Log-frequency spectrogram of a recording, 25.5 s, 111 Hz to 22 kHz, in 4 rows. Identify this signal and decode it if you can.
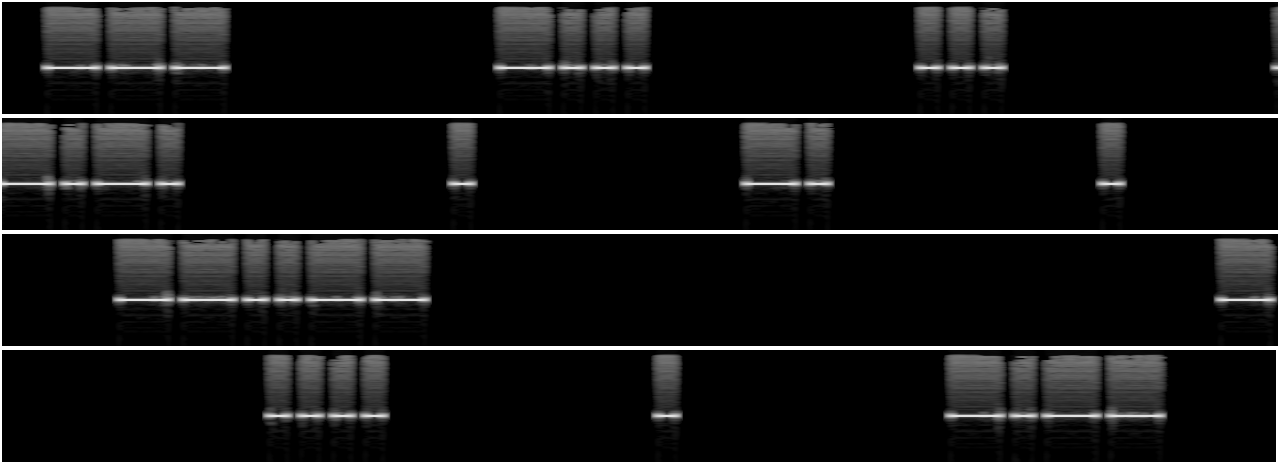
Morse code, heard as a keyed tone, about 15 wpm, spaced as for 5 wpm, 1000 Hz. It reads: OBSCENE, THEY
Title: 5 WPM morse code quotes for Fri, 01 Mar 2024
